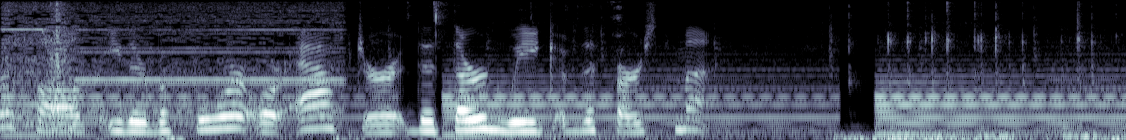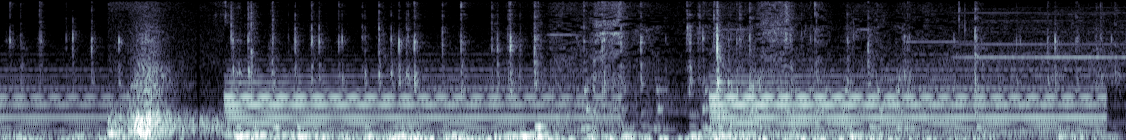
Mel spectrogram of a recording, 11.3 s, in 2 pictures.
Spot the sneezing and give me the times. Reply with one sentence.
The sneezing can't be heard in this clip.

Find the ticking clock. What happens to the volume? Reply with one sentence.
The volume of the ticking clock goes up.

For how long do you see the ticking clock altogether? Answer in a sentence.
You can hear the ticking clock for 11 seconds altogether.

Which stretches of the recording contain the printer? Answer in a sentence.
You can hear the printer from 0.0 to 1.8 s and from 8.3 to 11.2 s.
